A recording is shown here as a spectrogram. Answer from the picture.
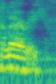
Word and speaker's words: Gaahleri: This company here, I pronounce it Gaahleri.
